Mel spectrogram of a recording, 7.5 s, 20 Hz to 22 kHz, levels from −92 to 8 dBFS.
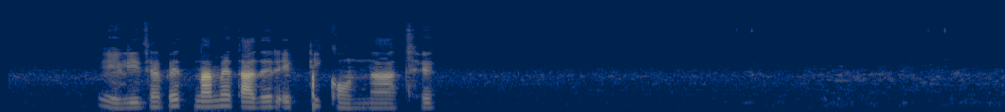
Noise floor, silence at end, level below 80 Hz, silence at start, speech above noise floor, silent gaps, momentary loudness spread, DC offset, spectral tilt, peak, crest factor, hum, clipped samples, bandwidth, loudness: -77 dBFS; 4.3 s; under -90 dBFS; 0.75 s; 39 dB; none; 17 LU; under 0.1%; -4 dB/octave; -14 dBFS; 28 dB; none; under 0.1%; 10.5 kHz; -36 LUFS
